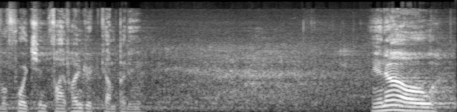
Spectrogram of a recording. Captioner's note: laughter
